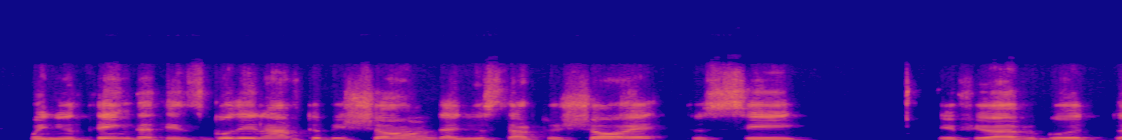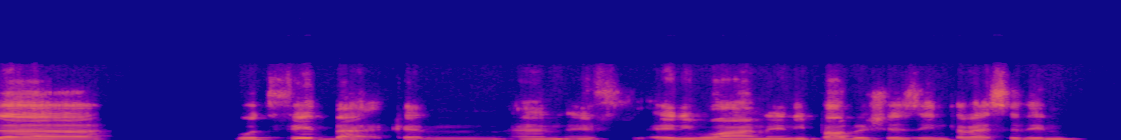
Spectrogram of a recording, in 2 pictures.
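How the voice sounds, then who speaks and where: With an Italian accent, a man talks at a moderate pace in a fairly high pitch, his pitch varying in an ordinary way. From Italy (Milan). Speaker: children's book author and illustrator. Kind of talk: interview talk with audience. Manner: halting, repeats words.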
